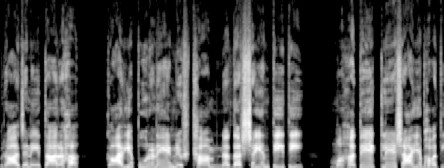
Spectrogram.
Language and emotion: Sanskrit, angry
